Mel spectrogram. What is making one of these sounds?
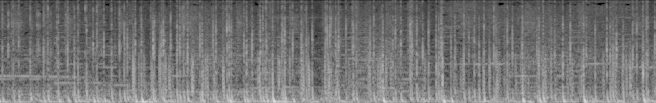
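Fireworks boom in deep thuds.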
